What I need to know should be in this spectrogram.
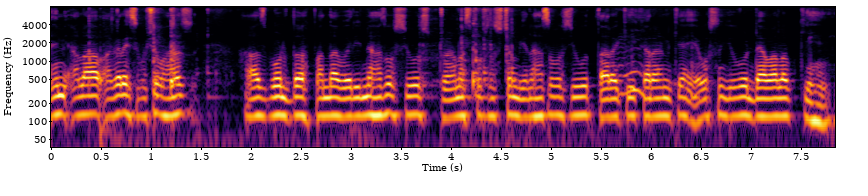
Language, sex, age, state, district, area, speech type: Kashmiri, male, 30-45, Jammu and Kashmir, Shopian, rural, spontaneous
